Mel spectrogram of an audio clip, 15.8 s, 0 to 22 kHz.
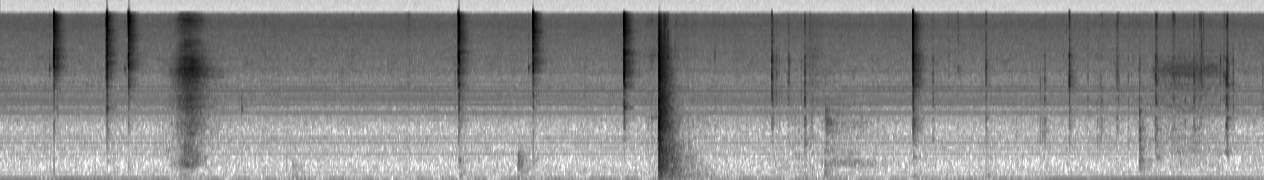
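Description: Scattered sharp metallic clicks and taps of small steel tools and parts against a Rossi Model 69 revolver frame during hand disassembly, with a brief scrape about two seconds in and one louder knock about eight seconds in.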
